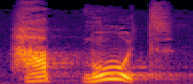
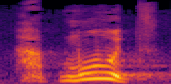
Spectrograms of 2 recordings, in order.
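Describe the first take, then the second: First: Said in the usual way. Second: "Habt Mut" thrown up high as a firm imperative; urgent command. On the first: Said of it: "als Imperativ". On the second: Shown as a demonstration. Preacher urging the frightened disciples, "Habt Mut" as a high, ringing command. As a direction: call out "Habt Mut" as a rousing order. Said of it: "als Imperativ, als Aufforderung".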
